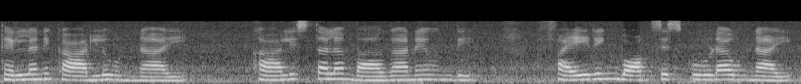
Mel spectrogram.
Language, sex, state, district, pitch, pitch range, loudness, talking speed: Telugu, female, Telangana, Mahabubabad, 215 Hz, 200-230 Hz, -13 LUFS, 80 wpm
